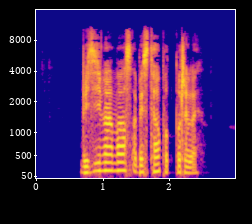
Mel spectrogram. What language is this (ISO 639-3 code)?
ces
